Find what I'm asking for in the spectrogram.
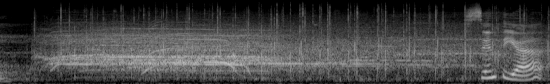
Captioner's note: audience claps and cheers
